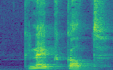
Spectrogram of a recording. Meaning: dyno torch, dynamo torch
- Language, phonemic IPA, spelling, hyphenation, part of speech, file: Dutch, /ˈknɛi̯pˌkɑt/, knijpkat, knijp‧kat, noun, Nl-knijpkat.ogg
